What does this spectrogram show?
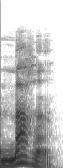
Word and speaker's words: marin: I-N nasal, un, okay? un marin.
